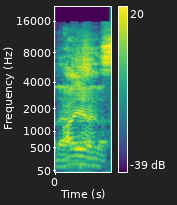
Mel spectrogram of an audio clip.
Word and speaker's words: Iayze: My song of the week is this guy called, I think it's pronounced Iayz.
